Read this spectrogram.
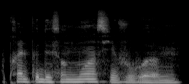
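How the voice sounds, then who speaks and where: Gravelly low-voiced young man. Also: steady tone, a little fast, mellow. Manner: chatty, loose slang, many fillers and restarts. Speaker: tech video host. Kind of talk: casual product review.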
